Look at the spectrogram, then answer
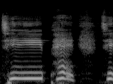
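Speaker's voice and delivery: put-on screaming. Retelling asking the DJ at a wedding for songs: imitating herself screaming requests.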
